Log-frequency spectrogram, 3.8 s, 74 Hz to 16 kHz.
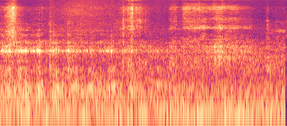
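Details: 2013 Chevy Cruze EcoTec with whirring noise at idle and higher speeds, alternator removed and hand-spun: coarse gritty rattle like a box of marbles; internal alternator bearings failed, alternator replaced.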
